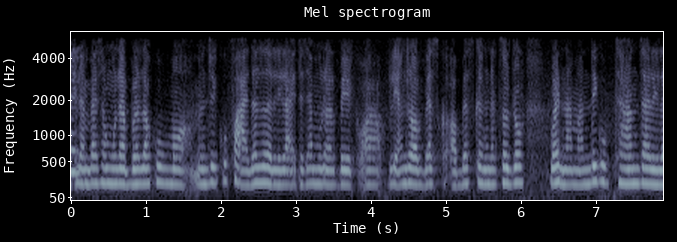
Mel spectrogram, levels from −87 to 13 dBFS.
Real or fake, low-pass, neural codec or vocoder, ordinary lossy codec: fake; 5.4 kHz; codec, 16 kHz in and 24 kHz out, 0.4 kbps, LongCat-Audio-Codec, fine tuned four codebook decoder; none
